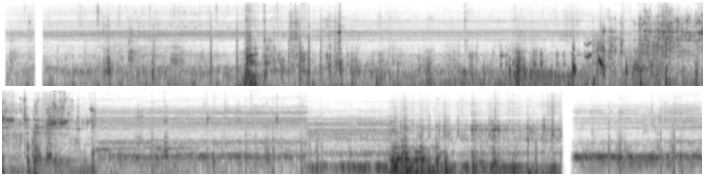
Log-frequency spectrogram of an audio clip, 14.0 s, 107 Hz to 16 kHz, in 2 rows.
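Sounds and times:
muffled underwater hiss: 0.1 - 6.2, 7.2 - 10.8, 12.8 - 14.0
gurgling and rattling: 0.8 - 10.1.

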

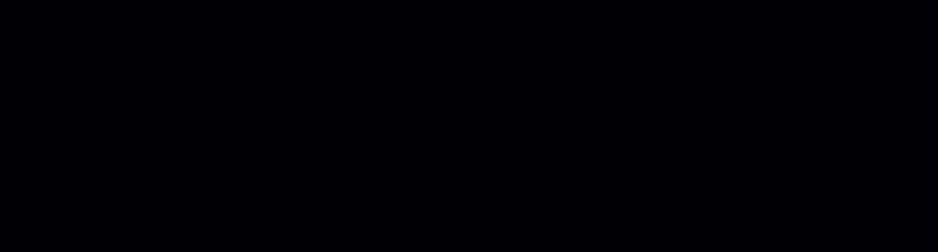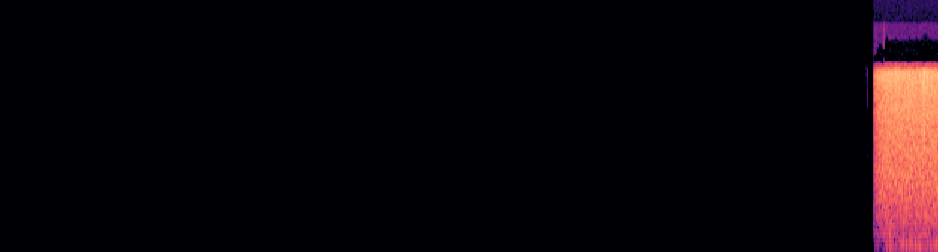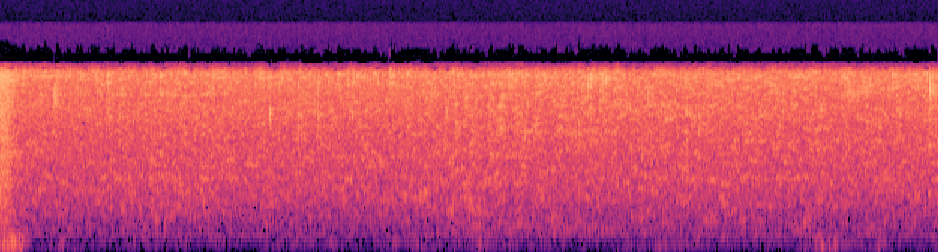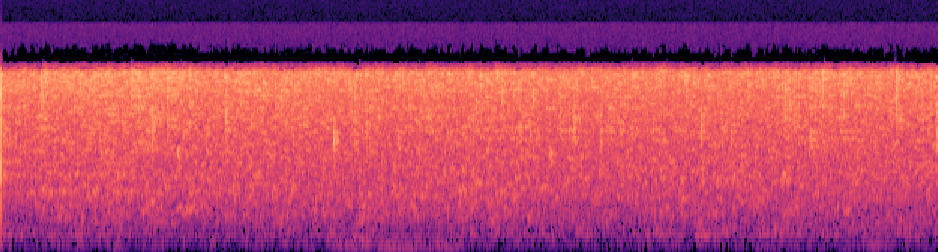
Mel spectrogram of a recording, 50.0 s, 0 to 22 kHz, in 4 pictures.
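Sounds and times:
floodwater rushing: 24.2 - 50.0.

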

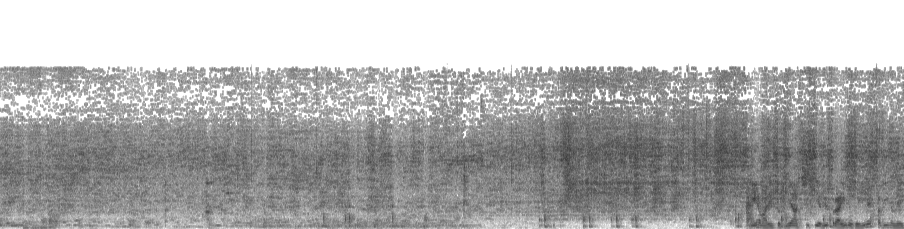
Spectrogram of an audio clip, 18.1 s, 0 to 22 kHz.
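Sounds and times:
vegetables sizzling in a frying pan: 0.0 - 18.0
spatula scraping a pan: 4.1 - 9.6.

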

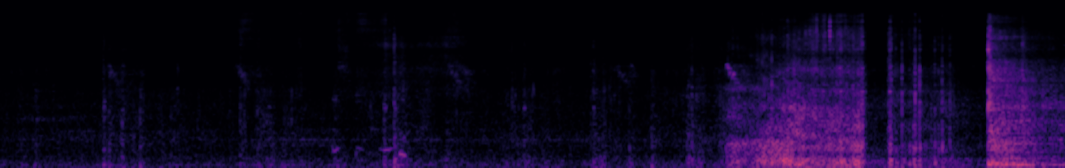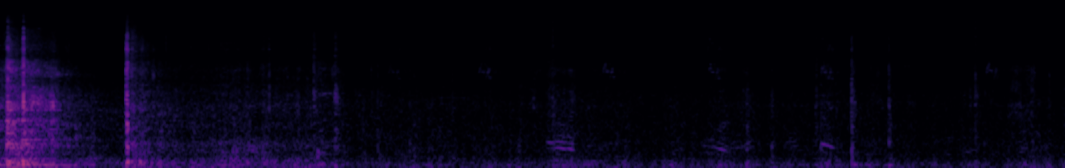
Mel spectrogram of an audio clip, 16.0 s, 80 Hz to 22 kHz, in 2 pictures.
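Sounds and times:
inline skates rolling on pavement: 0.0 - 15.9
skate scraping along metal bar: 5.3 - 10.2
skate landing clack: 6.1 - 10.6
skate hitting metal rail: 7.4 - 9.4.

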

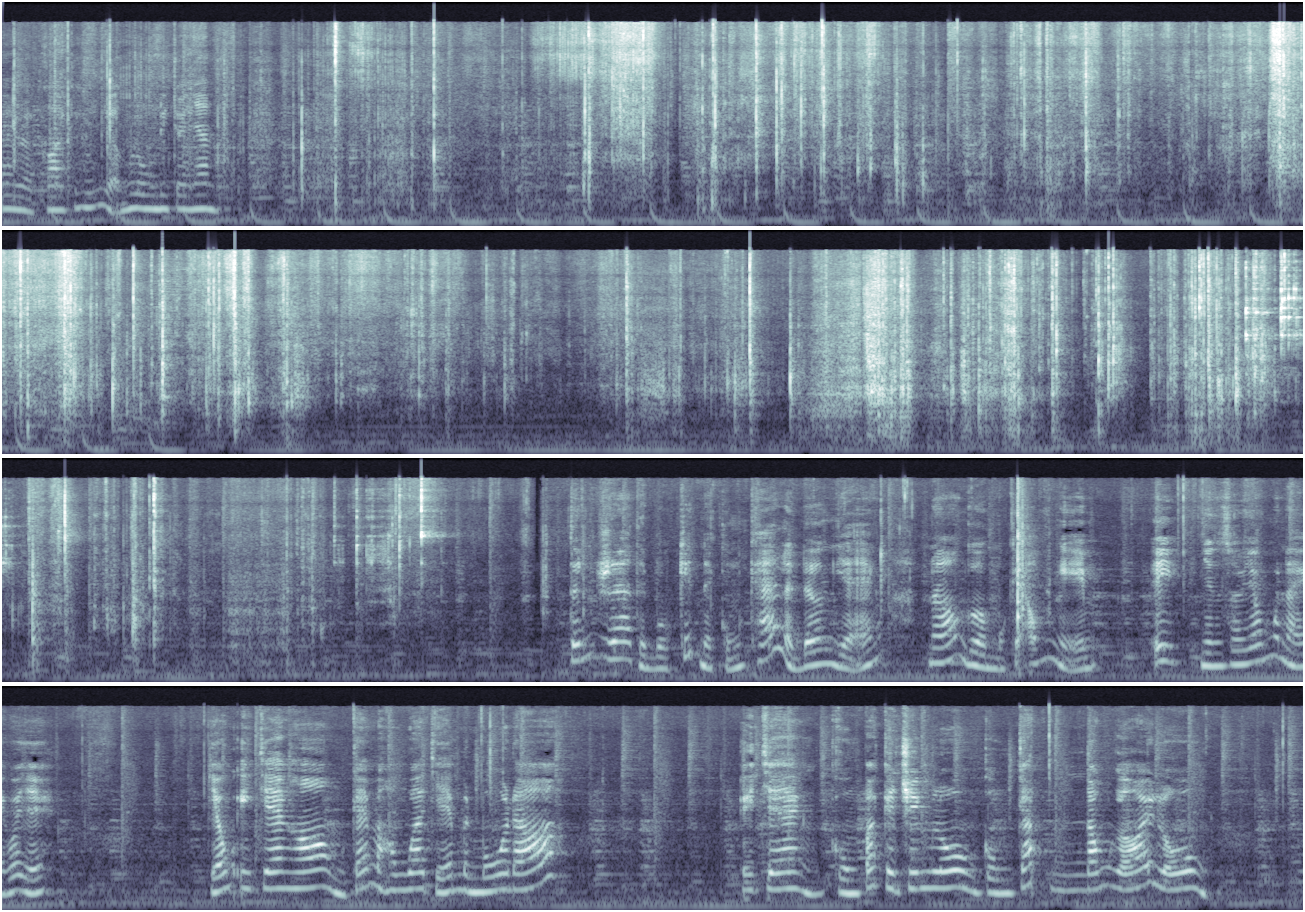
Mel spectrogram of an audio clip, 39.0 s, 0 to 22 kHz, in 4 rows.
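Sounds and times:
plastic packaging crackling: 0.0 - 22.5.

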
